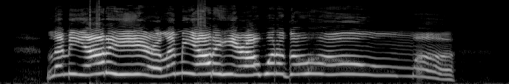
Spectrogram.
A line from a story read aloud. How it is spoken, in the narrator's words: Tia screamed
